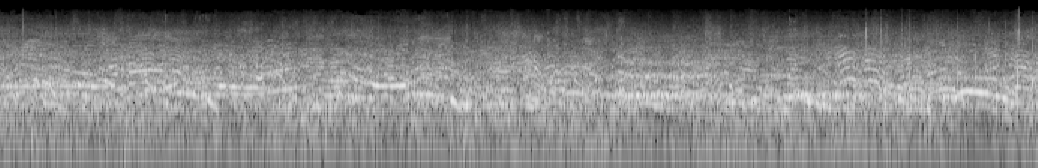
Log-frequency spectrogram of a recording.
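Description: Football crowd and sideline players shouting and cheering during a play, many voices overlapping, over a steady low hum.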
